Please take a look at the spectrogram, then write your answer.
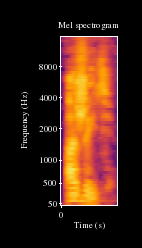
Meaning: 1. to return to life, to revive 2. to perk up, to come alive
- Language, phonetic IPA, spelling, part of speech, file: Russian, [ɐˈʐɨtʲ], ожить, verb, Ru-ожить.ogg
